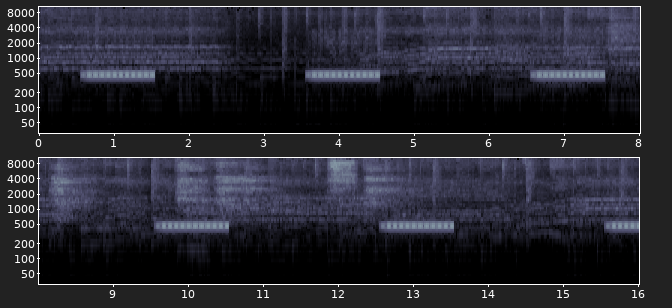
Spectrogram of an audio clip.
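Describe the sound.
Telephone ringback tones as a call goes through: a steady mid-pitched tone lasting about a second, repeating at even intervals five times, with a sixth starting at the very end.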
